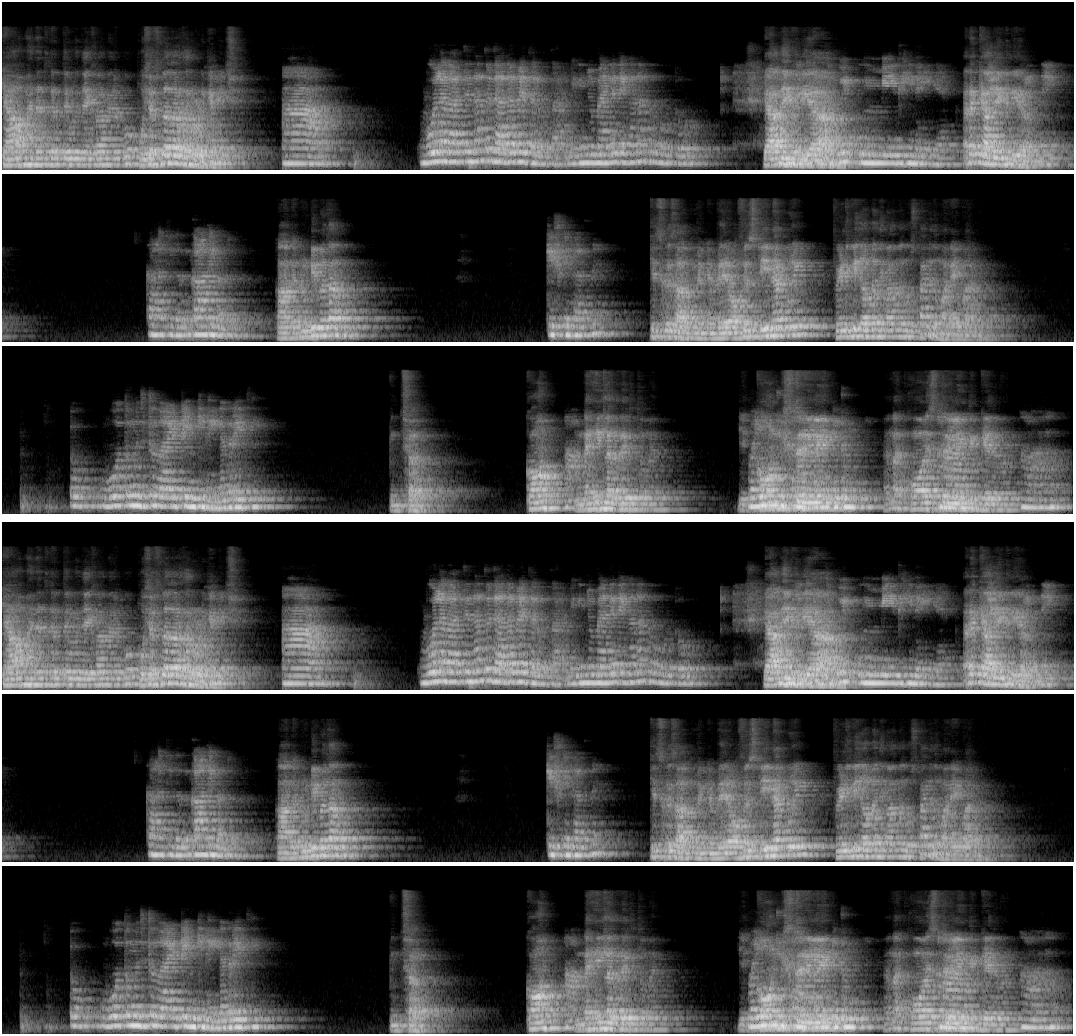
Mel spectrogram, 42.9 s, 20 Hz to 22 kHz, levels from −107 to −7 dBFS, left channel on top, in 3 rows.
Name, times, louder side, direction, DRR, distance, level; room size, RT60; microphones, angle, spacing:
voice 1, 0.0-3.0 10.2-11.2 12.8-13.7 18.0-18.9 22.9-25.0 25.4-27.4 33.8-34.2 35.6-37.3 38.4-39.7 40.4-42.0, equal, 15° left, -7 dB, 0.6 m, -30 dB
voice 2, 3.7-4.4 5.6-9.3 9.8-12.6 13.1-14.0 16.2-17.5 21.6-22.3 29.5-32.1 36.1-36.4 36.8-37.0 38.5-40.0 41.0-41.6 42.2-42.7, right 1 dB, 25° right, -6 dB, 1.2 m, -31 dB
3.5 x 2.1 x 4.0 m, 1.1 s
head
